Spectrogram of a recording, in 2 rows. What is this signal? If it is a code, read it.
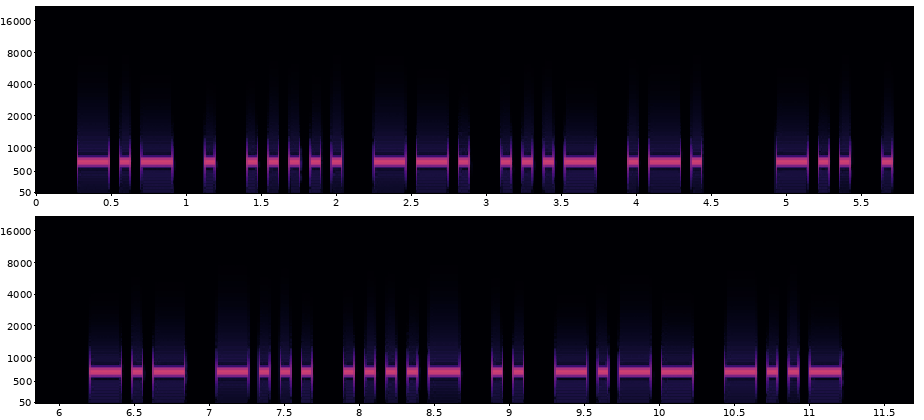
Morse code, heard as a keyed tone, about 17 wpm, 700 Hz. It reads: KE5GVR DE KB4IYX
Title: USA Callsign DE Callsign 17wpm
